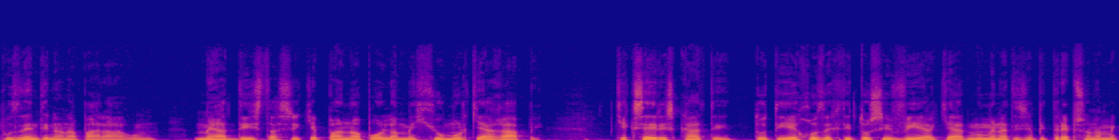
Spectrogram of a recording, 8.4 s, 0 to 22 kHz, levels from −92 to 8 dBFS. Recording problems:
none

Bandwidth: 15 kHz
